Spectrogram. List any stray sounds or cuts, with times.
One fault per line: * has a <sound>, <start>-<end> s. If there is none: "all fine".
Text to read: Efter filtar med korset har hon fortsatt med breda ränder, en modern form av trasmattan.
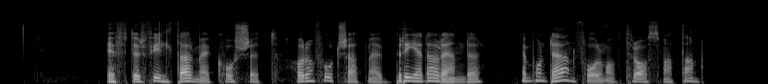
all fine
